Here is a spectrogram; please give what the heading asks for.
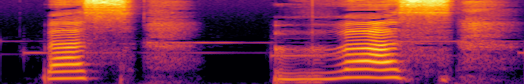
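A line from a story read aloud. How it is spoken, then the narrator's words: Stammering. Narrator (German): stotterte Sarah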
